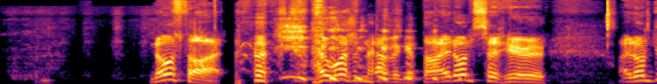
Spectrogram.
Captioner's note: laughing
